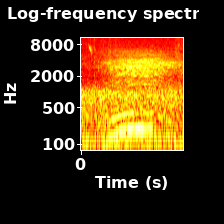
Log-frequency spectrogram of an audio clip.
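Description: Faint distant chainsaw revving up as trees are being cut down. Its pitch rises about half a second in, holds steady, then fades near the end.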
